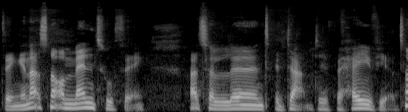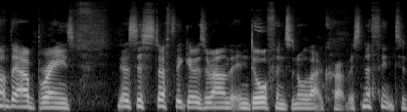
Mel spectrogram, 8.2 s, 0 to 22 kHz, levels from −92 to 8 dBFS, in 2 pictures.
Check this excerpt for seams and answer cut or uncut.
cut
